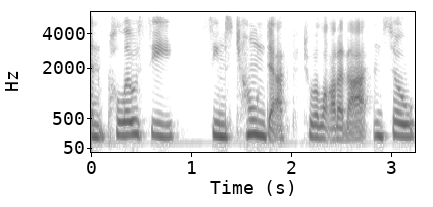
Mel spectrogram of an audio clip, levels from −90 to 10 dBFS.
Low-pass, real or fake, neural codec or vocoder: 5.4 kHz; real; none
